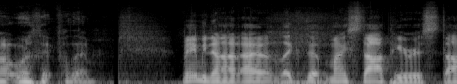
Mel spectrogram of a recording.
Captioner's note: uh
